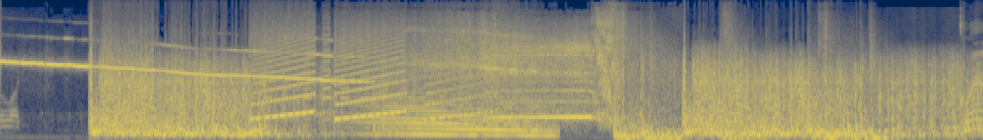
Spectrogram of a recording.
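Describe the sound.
Bombs burst in the air: several whistles fall steadily in pitch over a constant loud roar, then a heavy burst cuts in and the roar carries on.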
